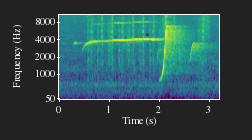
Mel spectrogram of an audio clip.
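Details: Lyrebird song: a long steady high whistle, then a sharp rising sweep that drops into a bright ringing burst, and a shorter falling tone at the end, over quiet background hiss.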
